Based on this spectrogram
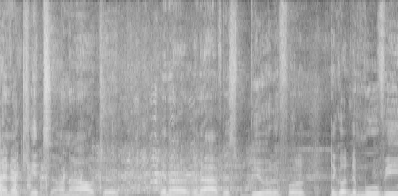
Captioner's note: laughter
